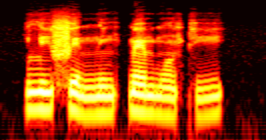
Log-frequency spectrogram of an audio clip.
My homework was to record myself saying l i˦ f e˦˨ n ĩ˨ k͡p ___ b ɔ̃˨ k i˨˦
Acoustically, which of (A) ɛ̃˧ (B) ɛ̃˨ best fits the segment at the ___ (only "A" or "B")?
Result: A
